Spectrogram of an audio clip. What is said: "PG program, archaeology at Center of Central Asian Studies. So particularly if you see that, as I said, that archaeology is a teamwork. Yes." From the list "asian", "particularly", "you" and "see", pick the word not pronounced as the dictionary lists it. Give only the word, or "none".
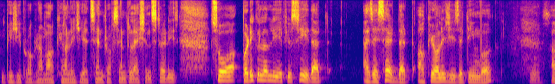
asian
